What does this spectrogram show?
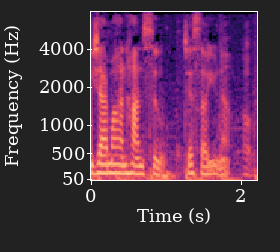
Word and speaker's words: Djimon Hounsou: Gary, Gary, you pronounce his name Djimon Hounsou, just so you know.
